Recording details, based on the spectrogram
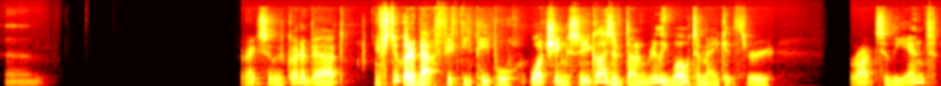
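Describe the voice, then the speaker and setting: Male live workshop host: lowish pitch, informal, encouraging, hesitant delivery with many pauses. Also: very animated, vocal fry, darkish tone, breathy edge. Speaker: watercolour teacher hosting a live workshop. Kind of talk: casual livestream chat reading and answering viewer comments.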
